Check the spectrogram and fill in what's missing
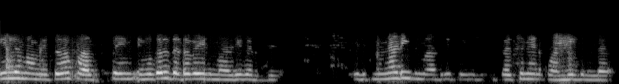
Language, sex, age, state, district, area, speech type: Tamil, female, 30-45, Tamil Nadu, Chennai, urban, conversation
